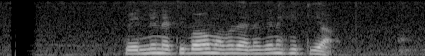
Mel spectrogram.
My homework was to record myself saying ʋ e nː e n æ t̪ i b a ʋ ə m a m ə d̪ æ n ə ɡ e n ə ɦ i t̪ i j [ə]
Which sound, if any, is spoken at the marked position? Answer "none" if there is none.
a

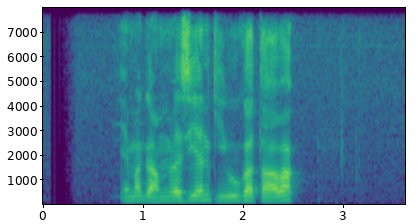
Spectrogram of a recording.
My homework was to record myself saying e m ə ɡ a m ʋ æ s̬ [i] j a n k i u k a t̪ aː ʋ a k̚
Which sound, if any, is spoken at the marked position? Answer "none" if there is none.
i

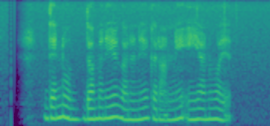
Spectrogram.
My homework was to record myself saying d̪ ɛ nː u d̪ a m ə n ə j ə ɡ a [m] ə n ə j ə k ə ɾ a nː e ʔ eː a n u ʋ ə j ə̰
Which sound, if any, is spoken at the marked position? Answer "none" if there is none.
n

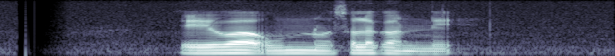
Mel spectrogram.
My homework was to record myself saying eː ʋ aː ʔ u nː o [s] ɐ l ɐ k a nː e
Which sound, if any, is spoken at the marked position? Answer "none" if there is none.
s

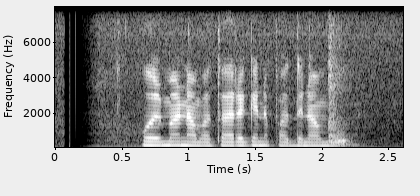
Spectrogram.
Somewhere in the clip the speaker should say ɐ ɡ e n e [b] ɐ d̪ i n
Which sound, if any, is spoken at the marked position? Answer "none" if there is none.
p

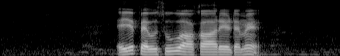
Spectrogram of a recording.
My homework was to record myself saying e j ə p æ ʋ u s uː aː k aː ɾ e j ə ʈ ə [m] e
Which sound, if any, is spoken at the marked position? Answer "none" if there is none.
m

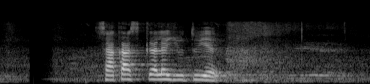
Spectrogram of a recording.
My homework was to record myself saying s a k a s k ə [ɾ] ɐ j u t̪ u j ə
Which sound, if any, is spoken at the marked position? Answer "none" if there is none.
l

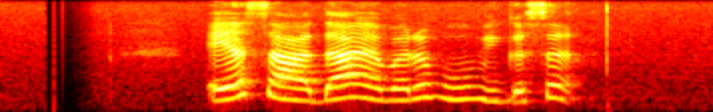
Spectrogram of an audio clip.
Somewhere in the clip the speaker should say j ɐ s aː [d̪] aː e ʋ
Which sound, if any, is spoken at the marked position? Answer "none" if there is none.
d̪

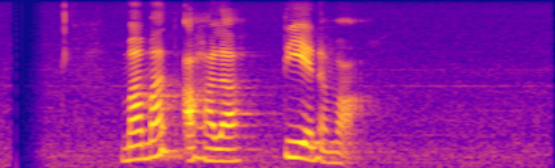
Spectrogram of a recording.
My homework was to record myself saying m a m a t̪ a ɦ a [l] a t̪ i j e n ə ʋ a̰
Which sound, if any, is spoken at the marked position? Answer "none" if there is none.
l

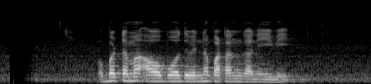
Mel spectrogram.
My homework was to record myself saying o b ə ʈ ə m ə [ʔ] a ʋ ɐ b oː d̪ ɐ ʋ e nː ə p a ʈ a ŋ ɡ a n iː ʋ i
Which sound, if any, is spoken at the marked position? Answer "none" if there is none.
ʔ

